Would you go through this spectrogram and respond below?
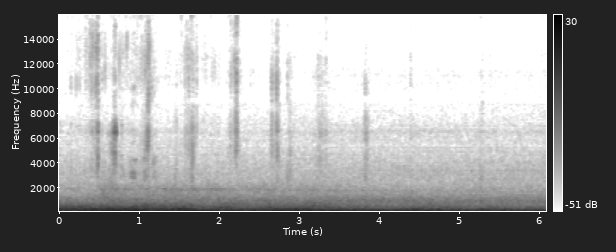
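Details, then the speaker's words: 2011 Volvo C30 T5 R-Design with Simons sports exhaust and 3-inch downpipe, driven slowly around a parking lot. A deep drone with a rough low buzz comes from the rear muffler, mainly on deceleration around 2,500 rpm. "My exhaust muffler, the muffler in the back has been buzzing."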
